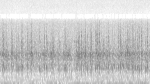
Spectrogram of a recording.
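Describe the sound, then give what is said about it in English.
A funny car drag racer's engine sits at the staging lights before a qualifying pass, giving a loud, rough, throbbing roar that holds steady for about three seconds with no other sound. “Just easing up into the staging lights. Should be one of the top runners in the funny car category this weekend. Revs going up.”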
